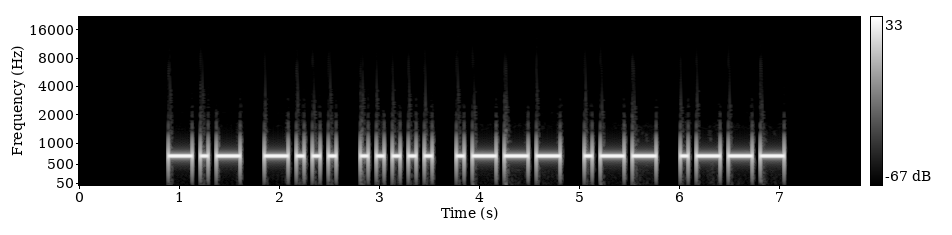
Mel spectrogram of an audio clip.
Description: Morse code, heard as a keyed tone, about 15 wpm, 700 Hz. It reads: KB5JWJ
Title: USA Call Signs - 6 Characters - Repeated 2x - 15wpm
